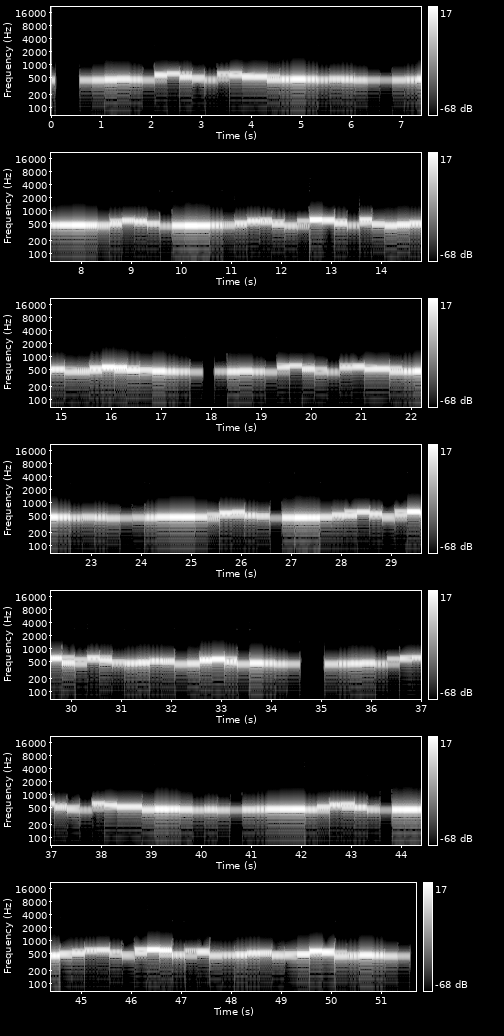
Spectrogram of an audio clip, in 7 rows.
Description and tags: atlas3q-1osc-16bit
Sonification of collision display data from the CERN Large Hadron Collider. Sonification done by loading an image from the ATLAS live display and processing with a Max/MSP/Jitter patch. This is the oscillator bank channel of a three-channel rendering.
atlas, collider, data, experiment, hadron, large, lhc, oscillator, physics, proton, sonification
